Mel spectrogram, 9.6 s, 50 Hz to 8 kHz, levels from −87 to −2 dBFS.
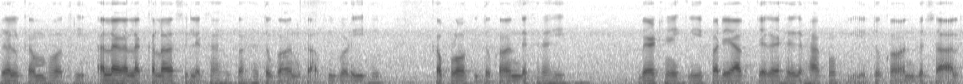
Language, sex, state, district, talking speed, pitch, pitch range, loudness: Hindi, male, Uttar Pradesh, Hamirpur, 185 wpm, 90 Hz, 90-100 Hz, -37 LUFS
